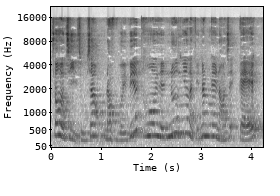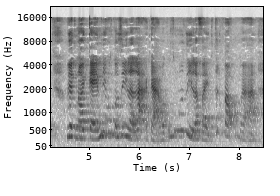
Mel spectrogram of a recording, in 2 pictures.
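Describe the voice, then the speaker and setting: Fairly quick speech with very wide pitch swings and hardly any pauses comes through audible room echo and light background noise. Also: woman, high pitch for a woman. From Vietnam. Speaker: Chinese language teacher. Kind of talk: live-streamed language lesson. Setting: livestream online. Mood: warm, encouraging. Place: home room. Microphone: webcam.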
